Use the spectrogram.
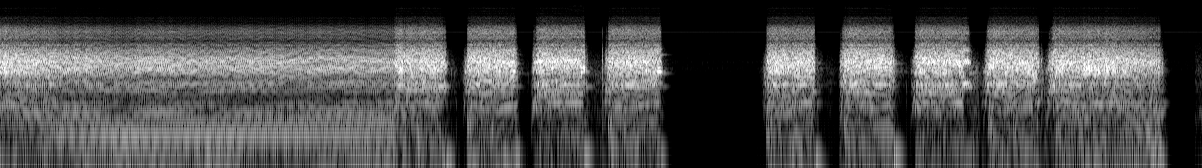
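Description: A distorted electric guitar plays a riff through an amp in a room. A sustained opening chord rings out, then chopped, rhythmic bursts of loud crunchy chords are separated by short silences and one longer gap.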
